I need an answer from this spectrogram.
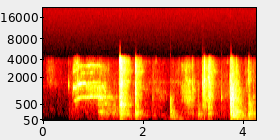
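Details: Indoor house cat named Toto, a female wanting to go out, gives one clear drawn-out meow early on, followed by a string of loud broadband bursts and Spanish speech telling her she cannot leave.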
